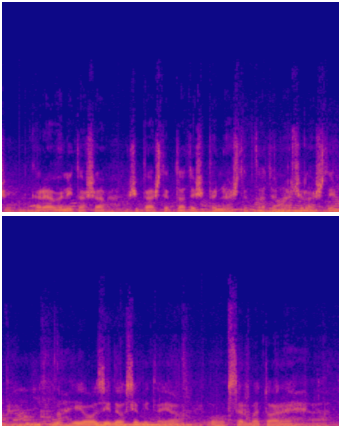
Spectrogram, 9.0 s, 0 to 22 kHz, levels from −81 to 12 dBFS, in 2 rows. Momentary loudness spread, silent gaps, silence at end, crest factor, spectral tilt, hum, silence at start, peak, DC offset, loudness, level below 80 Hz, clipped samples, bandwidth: 9 LU; none; 0 s; 16 dB; -5.5 dB/octave; none; 0 s; -6 dBFS; 0.2%; -22 LUFS; -34 dBFS; under 0.1%; 13 kHz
